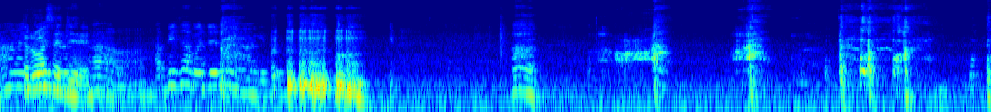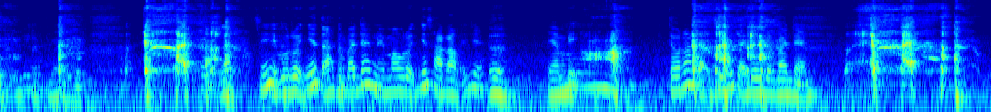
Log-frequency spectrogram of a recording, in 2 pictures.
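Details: Adult receiving egg-nerve therapy, coughing for about a month, with lung complaints, constipation and low back pain: several harsh coughs and throat clears between voiced groans; persistent cough.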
